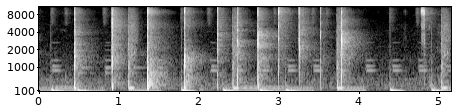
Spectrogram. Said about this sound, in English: Andre Vasilevskiy, amazing job. Let's just give a clap to Andre Vasilevskiy.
